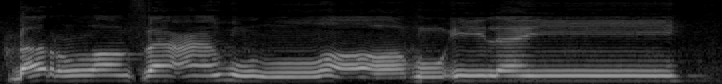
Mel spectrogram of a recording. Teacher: Huruf yang pertama tidak dibaca, kita langsung masuk ke huruf yang kedua, sehingga huruf yang kedua ini menjadi huruf yang bertasydid. Yaitu yang pertama, pada contoh huruf lam mati bertemu dengan huruf ra, terdapat di surat An-Nisa ayat 158 berbunyi, bar rafa'ahu Allah. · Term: idgham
